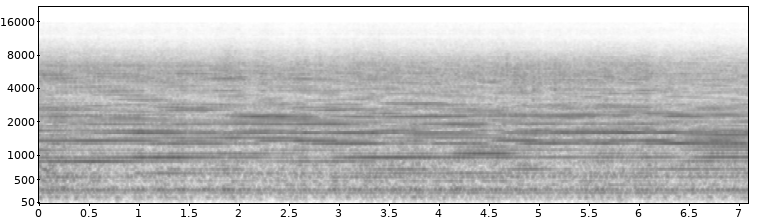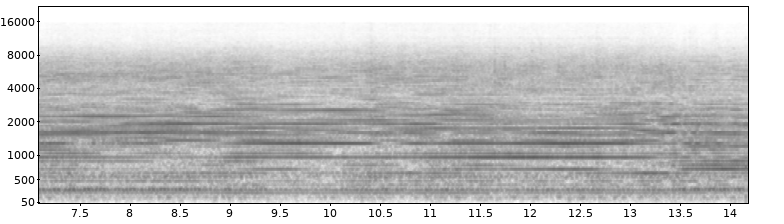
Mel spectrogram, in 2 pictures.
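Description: Thickness planer running under load as boards pass through it, a loud, steady whine of several tones.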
